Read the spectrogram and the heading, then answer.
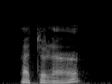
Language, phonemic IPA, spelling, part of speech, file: French, /pat.lɛ̃/, patelin, noun / adjective, Fr-patelin.ogg
- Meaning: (noun) backwater, one-horse town; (adjective) fawning; unctuous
